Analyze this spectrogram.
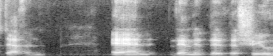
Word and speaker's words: Stephen: Nike doing the pitch mispronounced his name Stephen and that's Stefan and then the the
